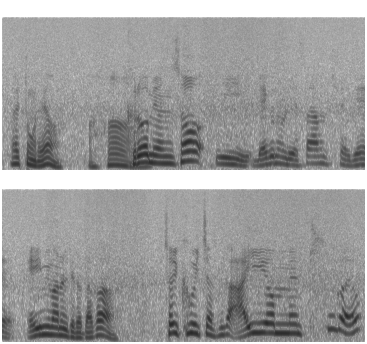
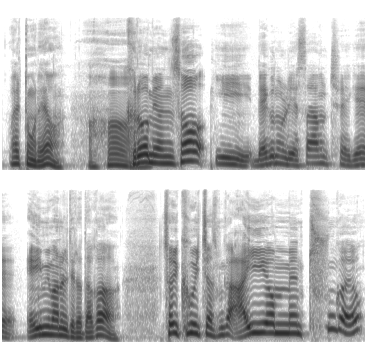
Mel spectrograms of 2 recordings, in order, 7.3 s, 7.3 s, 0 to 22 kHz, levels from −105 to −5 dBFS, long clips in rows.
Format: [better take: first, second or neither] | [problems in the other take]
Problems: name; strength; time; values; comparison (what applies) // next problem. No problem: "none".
second | hiss; noticeable; throughout; 15 dB below the speech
